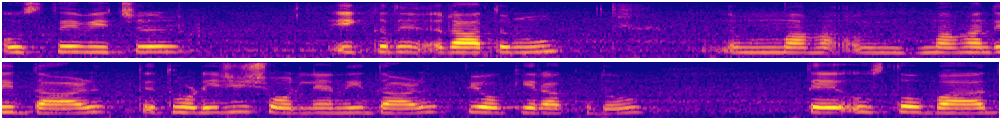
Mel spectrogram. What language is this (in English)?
Punjabi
